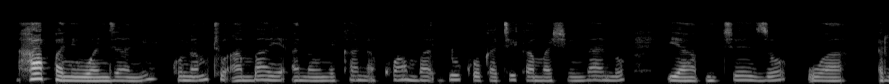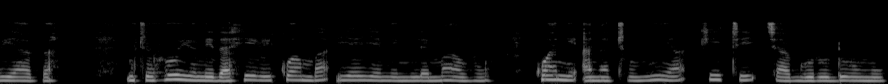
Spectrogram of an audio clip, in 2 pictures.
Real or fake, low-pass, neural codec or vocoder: fake; 7.2 kHz; codec, 16 kHz, 16 kbps, FreqCodec, larger model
